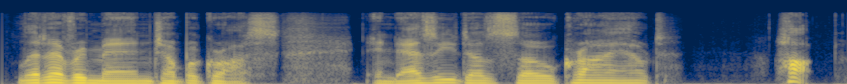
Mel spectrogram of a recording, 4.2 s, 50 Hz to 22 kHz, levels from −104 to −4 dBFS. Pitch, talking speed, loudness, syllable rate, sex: 110 Hz, 185 wpm, -19 LUFS, 5.2 syllables/s, male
